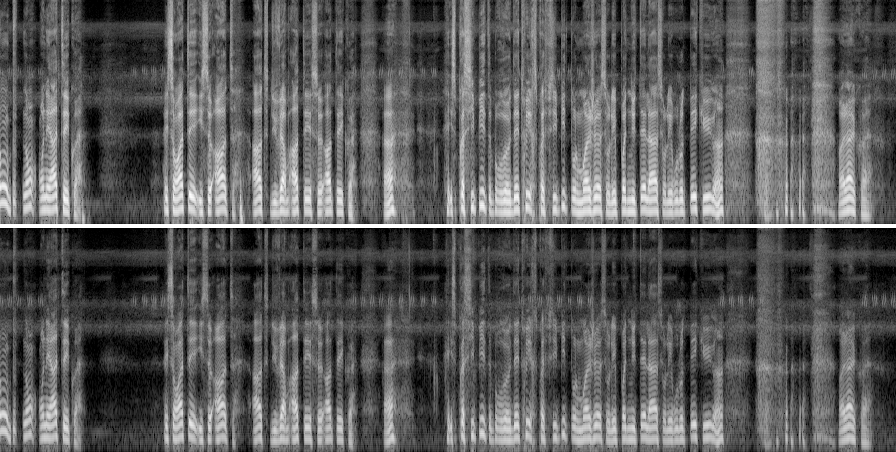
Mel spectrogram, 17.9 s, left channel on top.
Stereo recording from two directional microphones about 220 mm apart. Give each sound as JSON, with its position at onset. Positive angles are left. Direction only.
{"t": 0.0, "sound": "speech", "side_deg": 35}
{"t": 3.2, "sound": "speech", "side_deg": 40}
